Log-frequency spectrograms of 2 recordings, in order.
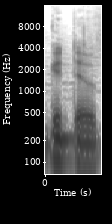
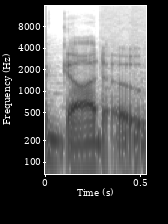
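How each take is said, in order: First: The word is said the speaker's usual way. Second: The word begins like 'God', then 'oh'.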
